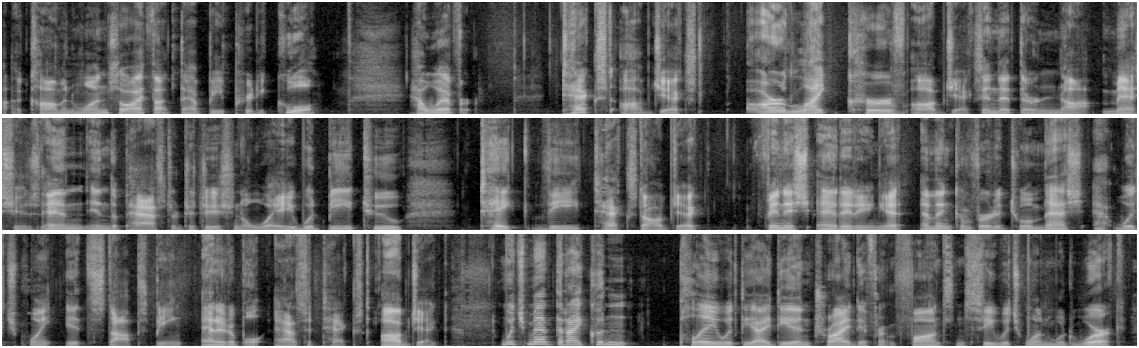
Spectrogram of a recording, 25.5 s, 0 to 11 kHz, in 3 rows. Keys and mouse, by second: 0.4-1.3 middle drag, 1.7-2.2 middle drag.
